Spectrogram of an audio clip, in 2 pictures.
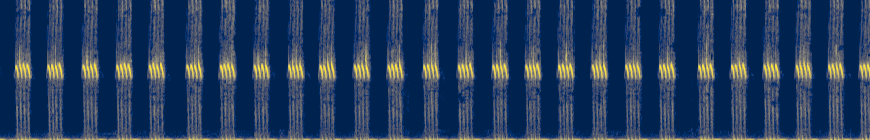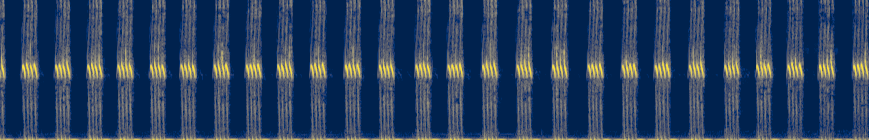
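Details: Steady cricket chirping used to scare off rats, a long unbroken run of short, piercing high pulses at about four per second, loud and regular throughout.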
